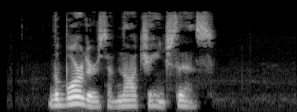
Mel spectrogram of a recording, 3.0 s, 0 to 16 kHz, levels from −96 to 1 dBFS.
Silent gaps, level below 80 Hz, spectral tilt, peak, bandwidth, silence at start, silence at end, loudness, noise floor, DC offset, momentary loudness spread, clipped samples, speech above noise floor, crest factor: none; -76 dBFS; -4 dB/octave; -4 dBFS; 11.5 kHz; 0.5 s; 0.85 s; -23 LUFS; -70 dBFS; under 0.1%; 12 LU; under 0.1%; 48 dB; 22 dB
